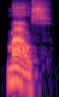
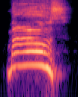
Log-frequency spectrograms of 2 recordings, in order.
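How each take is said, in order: First: It is said quietly at a low pitch. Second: It is said loudly at a high pitch.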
